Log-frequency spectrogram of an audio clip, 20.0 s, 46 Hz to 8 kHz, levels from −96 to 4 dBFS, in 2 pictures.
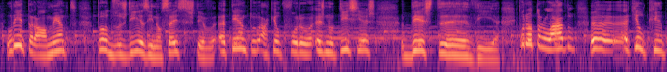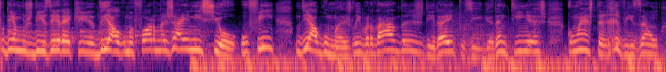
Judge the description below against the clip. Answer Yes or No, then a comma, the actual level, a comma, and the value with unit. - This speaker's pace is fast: No, average, 125 wpm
